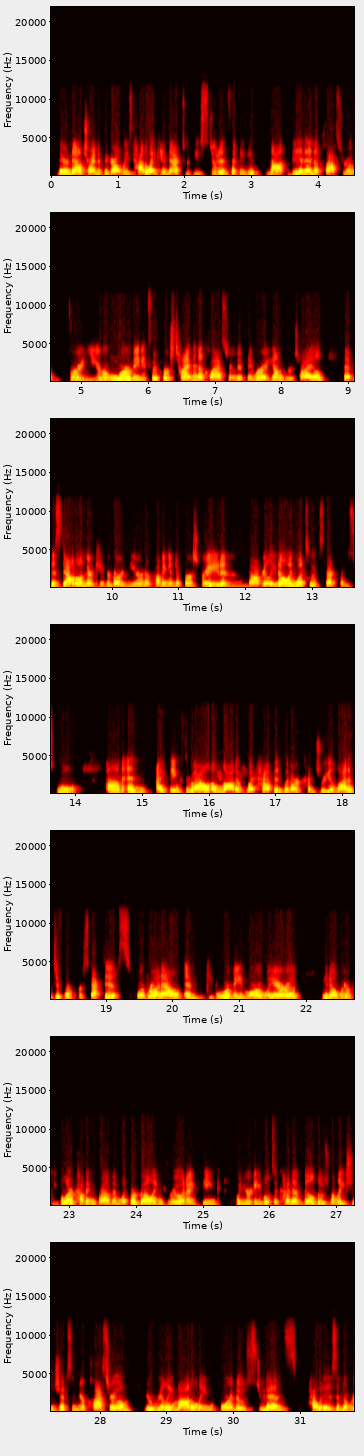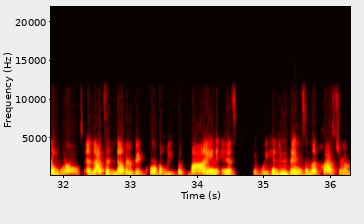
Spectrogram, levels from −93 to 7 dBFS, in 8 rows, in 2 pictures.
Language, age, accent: English, 20-39, American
